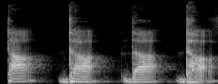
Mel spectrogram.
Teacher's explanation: പല്ലിൽ ഒന്ന് തട്ടിത്തടഞ്ഞു കൊണ്ടാണ് തായുമായി ബന്ധപ്പെട്ടിട്ടുള്ള അക്ഷരങ്ങൾ ഒക്കെ ഉച്ചരിക്കുന്നത് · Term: ദന്ത്യം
